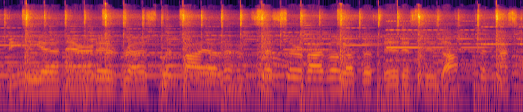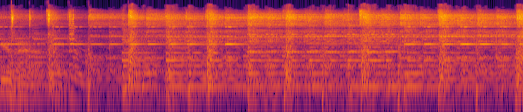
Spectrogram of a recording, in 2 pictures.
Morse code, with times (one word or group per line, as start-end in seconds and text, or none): none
